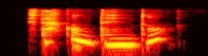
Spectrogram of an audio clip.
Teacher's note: sienta como su voz dibuja esa curvita melódica hacia arriba. Ese es el único enunciado que tiene tono ascendente.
